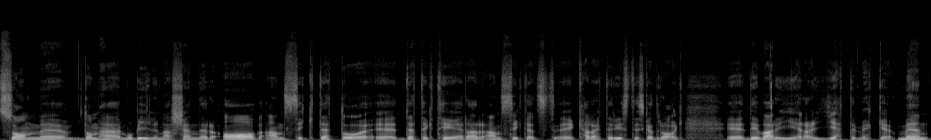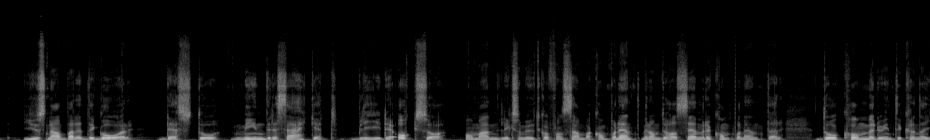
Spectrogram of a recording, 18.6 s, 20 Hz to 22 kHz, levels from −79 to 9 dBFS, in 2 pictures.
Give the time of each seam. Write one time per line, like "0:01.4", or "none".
0:08.9
0:15.7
